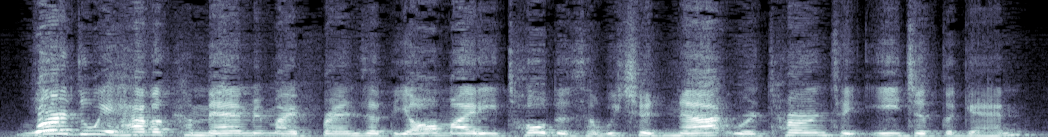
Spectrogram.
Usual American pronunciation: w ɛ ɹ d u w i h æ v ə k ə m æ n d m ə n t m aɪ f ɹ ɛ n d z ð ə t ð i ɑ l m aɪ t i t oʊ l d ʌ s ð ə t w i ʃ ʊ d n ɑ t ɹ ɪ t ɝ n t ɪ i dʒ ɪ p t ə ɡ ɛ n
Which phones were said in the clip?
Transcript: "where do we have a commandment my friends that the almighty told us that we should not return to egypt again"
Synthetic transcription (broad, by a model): w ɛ ɹ d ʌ w i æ v ə k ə m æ n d m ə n m aɪ f ɹ ɛ n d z ð ə t ð i ɑ l m aɪ t i t oʊ l d ʌ s ð ə t w i ʃ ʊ d n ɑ t ɹ ɪ t ɝ n t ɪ i dʒ ɪ p t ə ɡ ɛ n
